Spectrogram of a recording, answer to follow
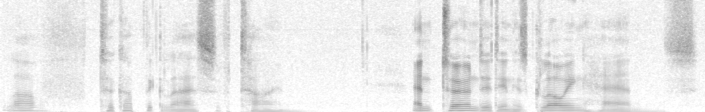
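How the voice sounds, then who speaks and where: A man giving a dramatic poetry recitation in a measured, theatrical, expressive way, with drawn-out phrases. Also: lowish voice, vocal fry, a little hiss or hum. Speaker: poetry reader.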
